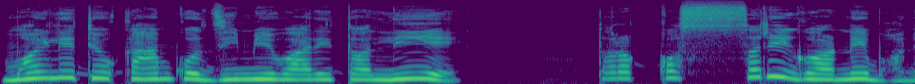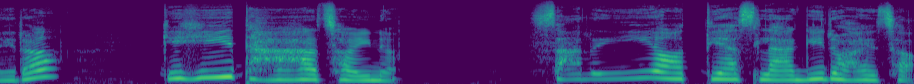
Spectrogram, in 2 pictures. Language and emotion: Nepali, fearful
